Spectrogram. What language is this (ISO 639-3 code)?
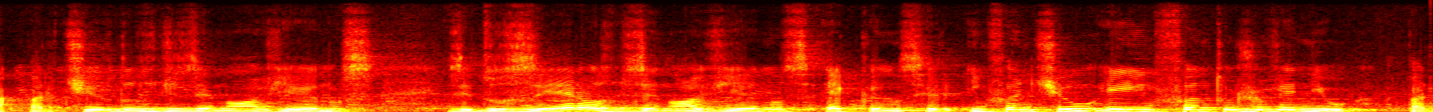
por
